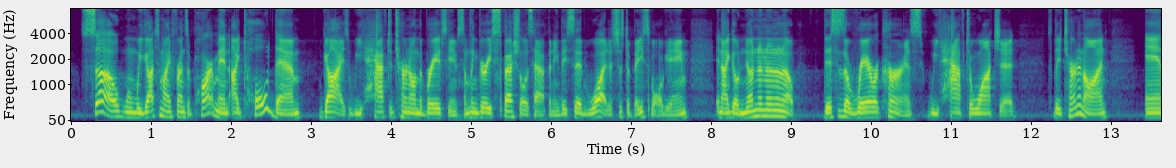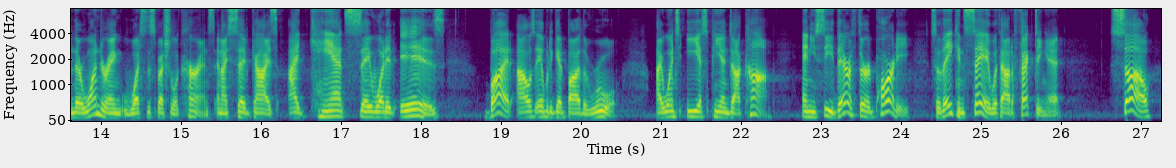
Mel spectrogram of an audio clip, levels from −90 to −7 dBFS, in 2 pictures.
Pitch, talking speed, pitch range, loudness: 130 Hz, 225 wpm, 120-150 Hz, -17 LUFS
